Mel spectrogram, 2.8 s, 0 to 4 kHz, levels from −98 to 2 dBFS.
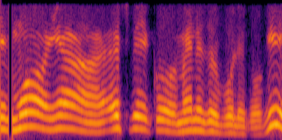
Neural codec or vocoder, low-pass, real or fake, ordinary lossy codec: none; 3.6 kHz; real; none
